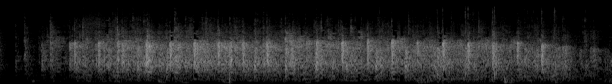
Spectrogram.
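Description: Audience applauding: dense clapping that builds within the first second, holds steady, and dies away near the end.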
